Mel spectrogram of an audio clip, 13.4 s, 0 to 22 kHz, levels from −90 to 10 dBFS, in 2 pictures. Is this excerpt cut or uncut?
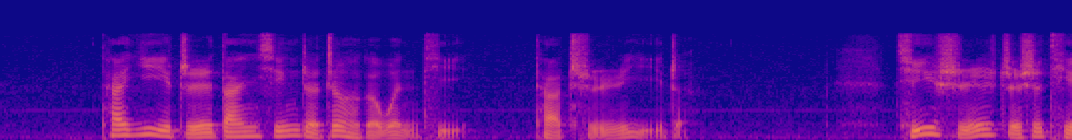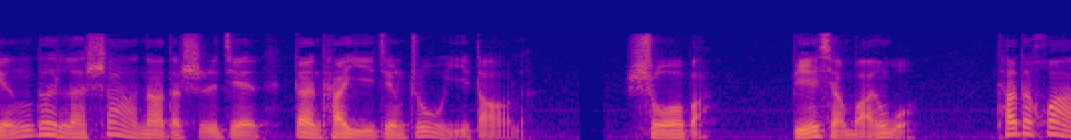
uncut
